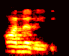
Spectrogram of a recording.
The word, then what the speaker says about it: honorary: but an honorary at is silent it is pronounced honorary o o is a vbal sound that's when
